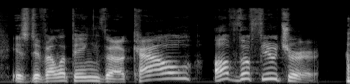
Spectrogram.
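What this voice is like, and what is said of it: Exaggerated announcer radio voice. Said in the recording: “in my best radio voice”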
